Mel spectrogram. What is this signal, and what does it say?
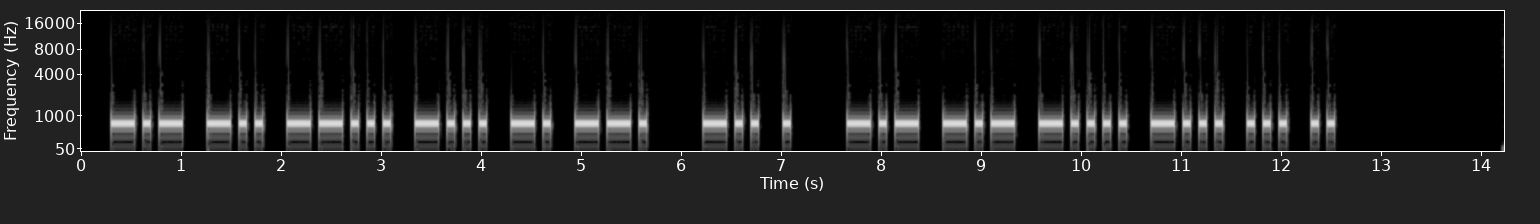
Morse code, heard as a keyed tone, about 16 wpm, 700 Hz. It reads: KD7BNG DE KK6BSI
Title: USA Callsign DE Callsign - 6 Characters - 15wpm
